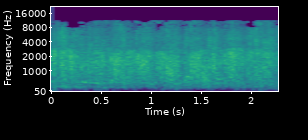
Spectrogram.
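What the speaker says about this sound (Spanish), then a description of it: "Así que ahora el aplauso va para ustedes, este aplauso caluroso" Warm, steady applause from an audience at a youth talk on the Dominican profile, dense clapping filling the whole moment at an even level with no voices over it.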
